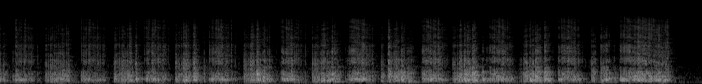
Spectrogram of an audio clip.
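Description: The teeth of a pink plastic comb are dragged along the strips of a large, flat woven plastic sleeping mat in a run of repeated strokes. Each stroke gives a raspy, bright scratching sound with a faint low buzz beneath it. The strokes come at an uneven pace for about six and a half seconds before the sound drops to near silence.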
